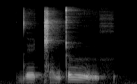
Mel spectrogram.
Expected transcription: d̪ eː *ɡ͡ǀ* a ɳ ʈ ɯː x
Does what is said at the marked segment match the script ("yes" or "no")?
no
